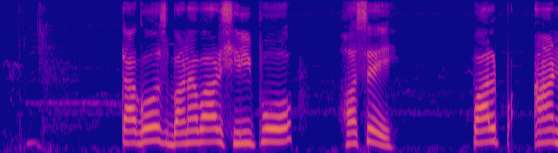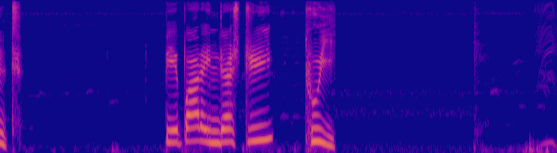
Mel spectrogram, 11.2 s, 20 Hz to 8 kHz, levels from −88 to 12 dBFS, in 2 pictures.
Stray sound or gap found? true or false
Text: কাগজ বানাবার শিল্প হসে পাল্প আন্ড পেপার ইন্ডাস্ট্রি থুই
false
